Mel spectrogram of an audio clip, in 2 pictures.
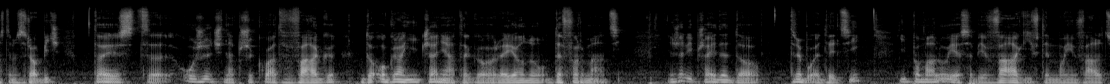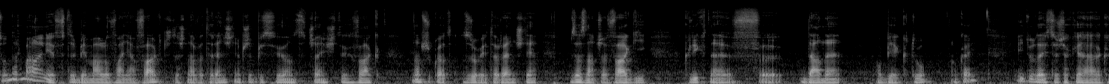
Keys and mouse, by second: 7.1 Tab, 7.7-9.5 middle drag, 9.1 a, 9.3 KP_1, 9.5 middle click, 10.4-14.3 middle drag, 11.8 z, 13.9 b, 18.2 click.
